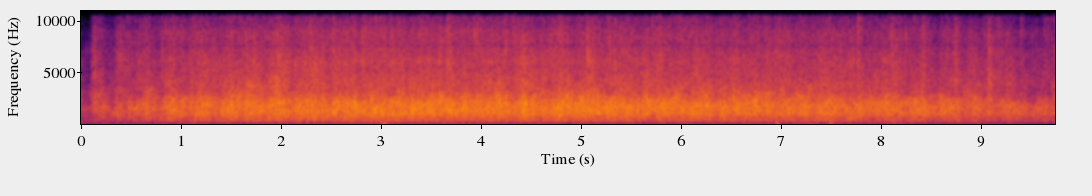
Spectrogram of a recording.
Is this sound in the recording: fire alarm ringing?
no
